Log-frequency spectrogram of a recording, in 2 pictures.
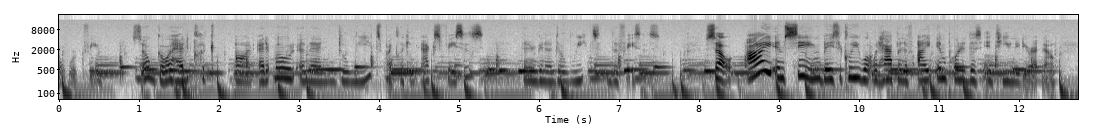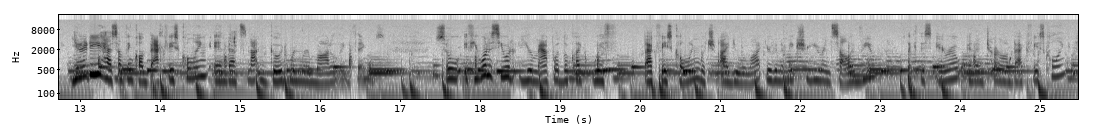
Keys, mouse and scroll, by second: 0.1 s, 0.7-2.5 middle drag, 2.5 Tab, 2.9 click, 3.5 x, 5.0-6.4 middle drag, 6.4 click, 6.6 x, 7.7 middle click, 7.9-8.4 scroll up 2, 8.4-12.0 middle drag, 12.8 scroll up 4, 13.4-15.3 shift+middle drag, 15.3-16.0 scroll down 10, 16.0-16.6 middle drag, 16.6 scroll up 6, 16.8-20.0 middle drag, 23.2-24.8 drag, 25.2-25.4 middle drag.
